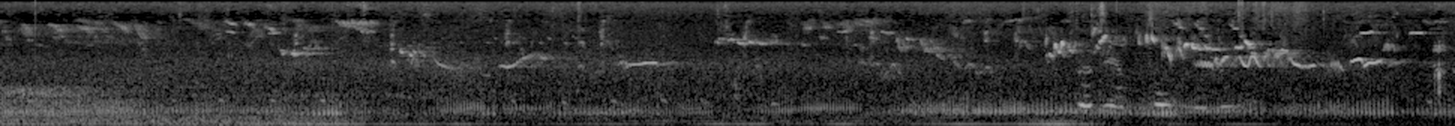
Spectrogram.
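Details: Common frogs, more than a hundred, spawning in a pond: soft overlapping croaks swell and fade in a constant purring chorus while songbirds twitter and whistle clearly in the background.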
